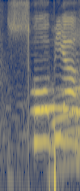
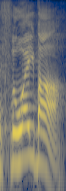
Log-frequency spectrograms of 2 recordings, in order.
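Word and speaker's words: ثويبة: सही प्रोनाउंसिएशन है सुवैबा।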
